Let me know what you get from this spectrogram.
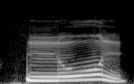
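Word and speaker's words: نون: देखिए दोस्तों इसके पेट में एक नुक्ता भी बना हुआ है, तो इसका प्रोनाउंसिएशन होगा नून, और हिंदी में इसके लिए हम यूज़ करते हैं ना।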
